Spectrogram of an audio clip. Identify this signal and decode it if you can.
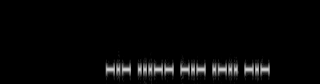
Morse code, heard as a keyed tone, about 44 wpm, 700 Hz. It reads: K3KLK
